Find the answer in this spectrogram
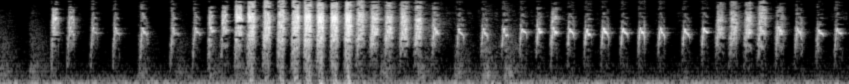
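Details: Young grey-cheeked bulbul singing in lively, energetic form: a fast series of sharp, high chirps, about four per second, swelling louder in the middle and then continuing steadily to the end.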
